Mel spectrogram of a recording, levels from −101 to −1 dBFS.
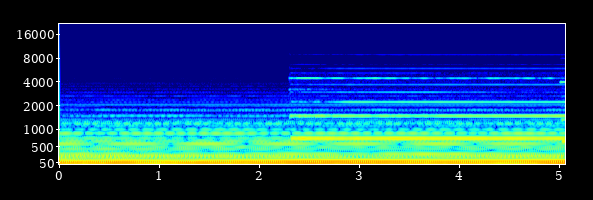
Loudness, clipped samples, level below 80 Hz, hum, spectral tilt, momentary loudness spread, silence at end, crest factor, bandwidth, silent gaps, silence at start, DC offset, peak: -34 LUFS; under 0.1%; -34 dBFS; 50 Hz at -40 dBFS; -9.5 dB/octave; 4 LU; 0 s; 12 dB; 4.7 kHz; none; 0 s; under 0.1%; -20 dBFS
